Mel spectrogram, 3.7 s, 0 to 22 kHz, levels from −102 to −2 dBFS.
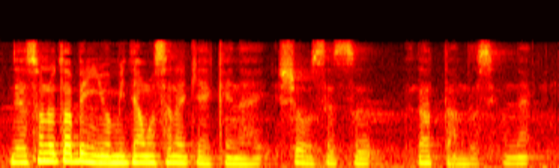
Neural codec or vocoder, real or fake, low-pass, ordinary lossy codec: none; real; none; none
